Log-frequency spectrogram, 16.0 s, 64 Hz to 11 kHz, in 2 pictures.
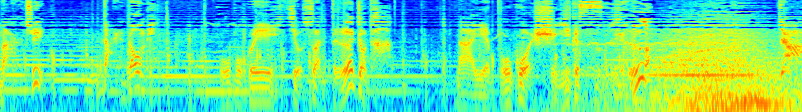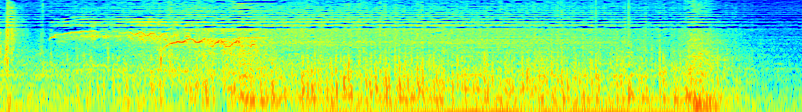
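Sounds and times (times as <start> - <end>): hoofbeats galloping on dirt: 0.0 - 6.0, 8.3 - 15.5
horses whinnying: 8.4 - 11.8.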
